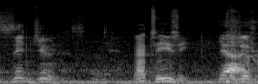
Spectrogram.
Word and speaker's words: Zidziunas: it written and then it's not pronounced the way it looks like it should be spelled so that's why Mike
